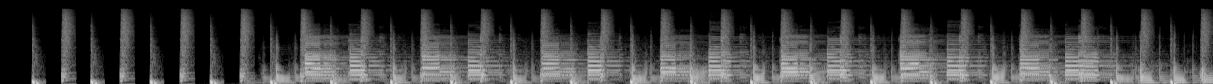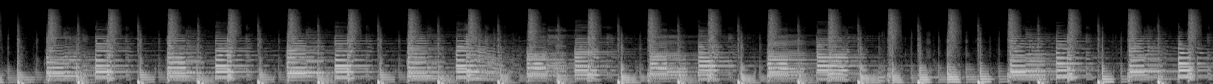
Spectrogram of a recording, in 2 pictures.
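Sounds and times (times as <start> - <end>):
rhythm guitar: 0.4 - 24.2.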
